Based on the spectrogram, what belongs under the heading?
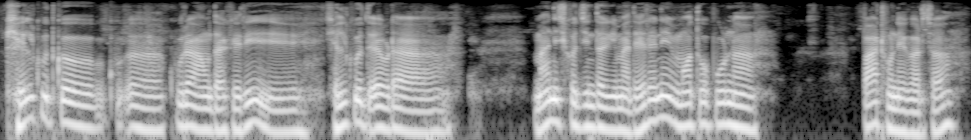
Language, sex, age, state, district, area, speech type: Nepali, male, 18-30, West Bengal, Darjeeling, rural, spontaneous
